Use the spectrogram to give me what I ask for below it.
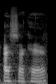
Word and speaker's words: Asake: So it's Asake, yeah? Asake. Okay, cool. Ashake, if you're gonna say it properly.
